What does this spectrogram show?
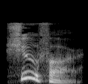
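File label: "shofar", British English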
